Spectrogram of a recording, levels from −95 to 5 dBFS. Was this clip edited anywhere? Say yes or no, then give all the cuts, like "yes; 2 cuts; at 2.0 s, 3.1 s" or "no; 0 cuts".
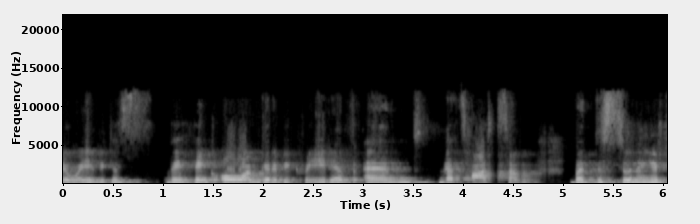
no; 0 cuts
